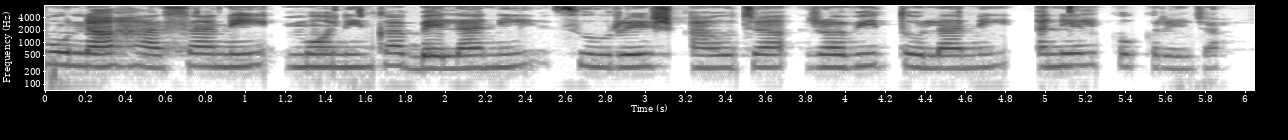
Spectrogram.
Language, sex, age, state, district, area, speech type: Sindhi, female, 18-30, Gujarat, Surat, urban, spontaneous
